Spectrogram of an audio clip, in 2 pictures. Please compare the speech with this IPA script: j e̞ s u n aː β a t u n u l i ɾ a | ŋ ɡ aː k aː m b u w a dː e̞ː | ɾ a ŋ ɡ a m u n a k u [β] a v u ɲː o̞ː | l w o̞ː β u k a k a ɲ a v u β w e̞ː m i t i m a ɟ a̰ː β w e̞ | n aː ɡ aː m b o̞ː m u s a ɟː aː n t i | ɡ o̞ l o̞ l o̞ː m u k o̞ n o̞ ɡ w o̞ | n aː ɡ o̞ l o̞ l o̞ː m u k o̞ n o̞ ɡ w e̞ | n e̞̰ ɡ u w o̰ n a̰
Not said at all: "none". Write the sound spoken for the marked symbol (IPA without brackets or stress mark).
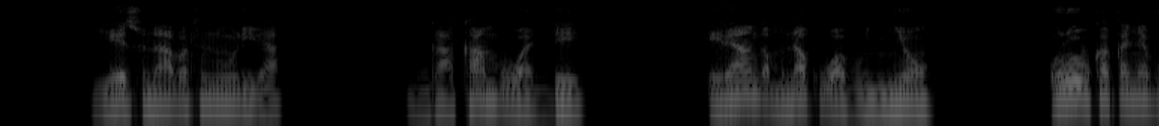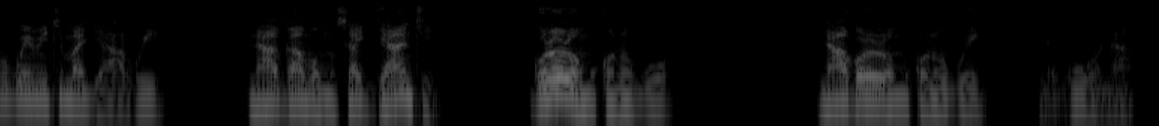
w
